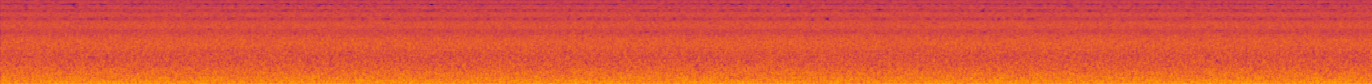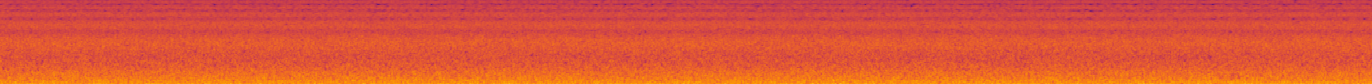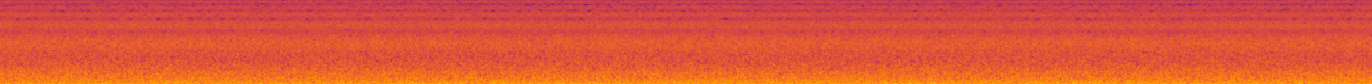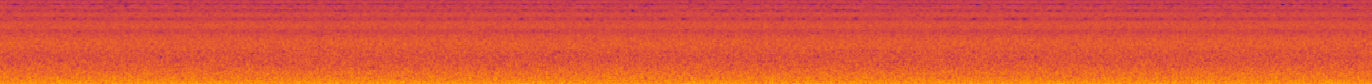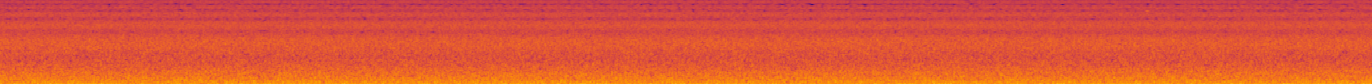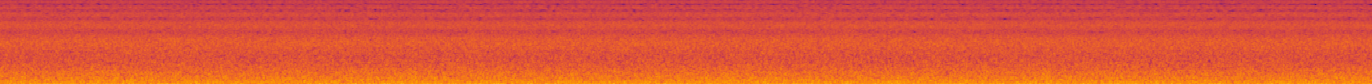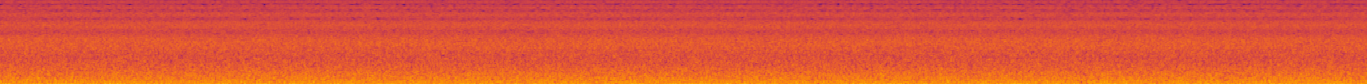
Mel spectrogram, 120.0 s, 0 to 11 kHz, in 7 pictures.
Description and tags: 2 minutes of Pink Noise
